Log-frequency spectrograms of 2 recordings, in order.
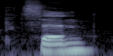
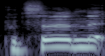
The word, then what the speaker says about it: poutine: is a dish called poutine. If you say it with an English accent, I'm sorry, you're wrong. Anybody who says that it's pronounced poutine is wrong and makes me upset.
